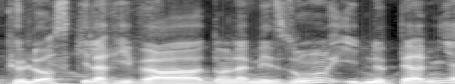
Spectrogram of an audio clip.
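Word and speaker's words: μή: C'est le mot « mais », M-E, prononcé « mais », et cela signifie simplement « non ».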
